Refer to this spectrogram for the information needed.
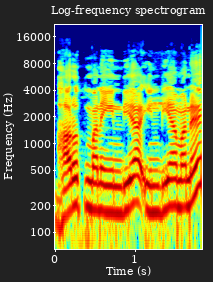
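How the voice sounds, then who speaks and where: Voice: mid-range voice, fairly even intonation, fast talker, no echo. A quiz host, informally questioning children and patiently explaining and repeating the answers.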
